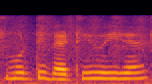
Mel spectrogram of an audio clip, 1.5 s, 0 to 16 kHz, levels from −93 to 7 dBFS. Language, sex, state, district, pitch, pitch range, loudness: Hindi, female, Uttar Pradesh, Varanasi, 255 Hz, 250-265 Hz, -16 LUFS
